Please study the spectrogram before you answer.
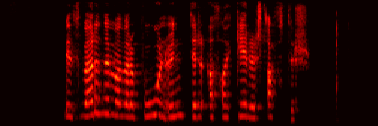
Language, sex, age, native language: Icelandic, female, 18-19, Icelandic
